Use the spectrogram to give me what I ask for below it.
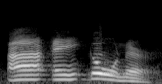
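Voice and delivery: slow, drawn-out hillbilly drawl; hillbilly accent, dragged out slow; hillbilly twang. Shown as a demonstration. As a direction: let the country hillbilly in you talk. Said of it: "when I have the hillbilly running in me".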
